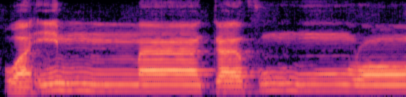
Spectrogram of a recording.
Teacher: Di sini perhatikan wa imma, ada mim tashdid, ini dilantunkan terlebih dahulu, ghunnah, lalu panjangkan mim, ada tanda alif, wa imma kafuro, fa dibaca panjang, ada wawu sukun, panjangkan selama dua ketukan,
